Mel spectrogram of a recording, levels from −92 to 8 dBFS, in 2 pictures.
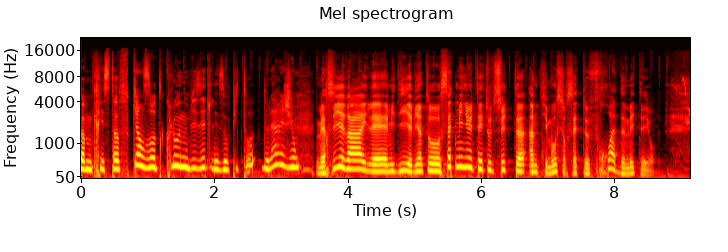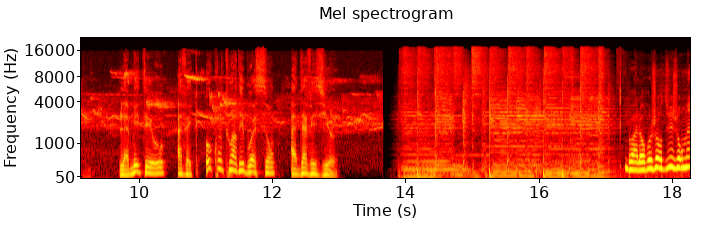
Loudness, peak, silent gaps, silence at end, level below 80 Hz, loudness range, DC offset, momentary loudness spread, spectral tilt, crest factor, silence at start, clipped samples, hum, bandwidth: -23 LUFS; -4 dBFS; none; 0 s; -44 dBFS; 8 LU; under 0.1%; 15 LU; -5 dB/octave; 18 dB; 0 s; under 0.1%; none; 17.5 kHz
